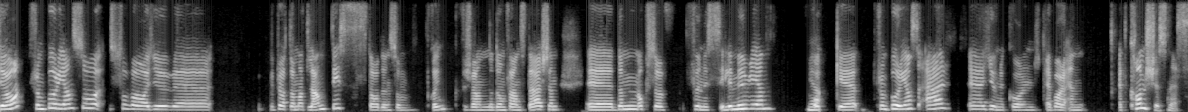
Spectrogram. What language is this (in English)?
Swedish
